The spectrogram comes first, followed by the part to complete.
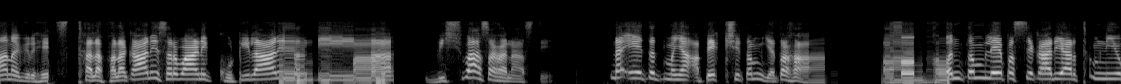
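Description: At 0.48 s a stretch of queued audio was dropped, around 0.7 s of it, to catch up with packets already waiting. Playback skips ahead with no filler, and the speech on either side of the gap is spliced almost directly, so part of what was said simply vanishes.

From 0.70 to 2.20 s a jitter buffer speed-up follows, as the receiver trims its oversized backlog by cutting tiny pitch-period slices, roughly 70 ms in total. The speech runs at 105 % of normal pace with its pitch unchanged, sounding slightly rushed.

From 2.80 to 4.10 s and again from 8.04 to 9.50 s the speech turns into robotic sound from repeated short buffers, likely because fresh audio arrived too rarely and the last few milliseconds kept looping. Much of the real signal is replaced, and a stiff metallic buzz at 100 Hz rides over the speech, which fits a 10 ms repeated buffer. Throughout, the G.722 call path at 64 kbps leaves nothing above 8 kHz.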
